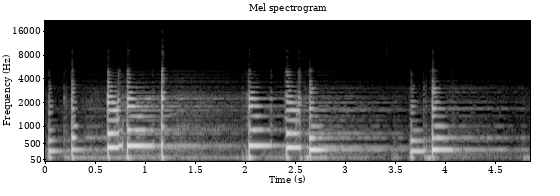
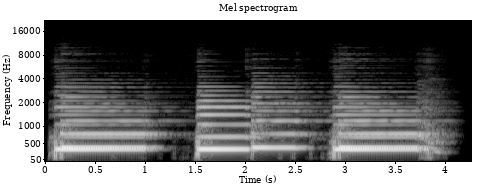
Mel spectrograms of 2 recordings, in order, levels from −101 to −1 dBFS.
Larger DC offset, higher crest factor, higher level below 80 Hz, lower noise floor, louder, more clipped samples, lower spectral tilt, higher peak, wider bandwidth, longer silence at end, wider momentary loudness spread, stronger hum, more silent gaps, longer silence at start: neither; first, 22 dB vs 14 dB; first, -58 dBFS vs -76 dBFS; first, -46 dBFS vs -37 dBFS; second, -23 LUFS vs -17 LUFS; neither; first, -10 dB/octave vs -8.5 dB/octave; about the same, -4 dBFS vs -4 dBFS; first, 5.4 kHz vs 3.7 kHz; second, 0 s vs 0.3 s; first, 22 LU vs 15 LU; neither; neither; about the same, 0 s vs 0.1 s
